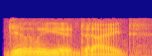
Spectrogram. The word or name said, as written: Gileadite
